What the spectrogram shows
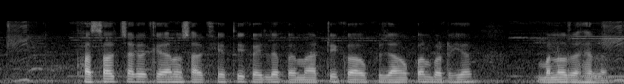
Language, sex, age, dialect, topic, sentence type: Bhojpuri, male, 25-30, Northern, agriculture, statement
